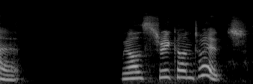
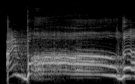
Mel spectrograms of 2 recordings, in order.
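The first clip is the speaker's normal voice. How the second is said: mock outrage; 6 semitones higher, slower than usual.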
